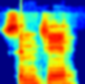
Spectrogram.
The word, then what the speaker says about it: Simjian: Here only two syllables. Simjian. Sim.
